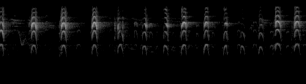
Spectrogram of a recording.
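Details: Great Spotted Woodpecker chicks calling from the nest cavity in their last days before leaving it, sharp high chirps at roughly three per second, uneven in loudness with stronger peaks every third note.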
